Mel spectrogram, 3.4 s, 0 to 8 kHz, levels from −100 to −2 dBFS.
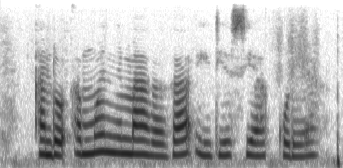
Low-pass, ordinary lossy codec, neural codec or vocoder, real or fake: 7.2 kHz; none; none; real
